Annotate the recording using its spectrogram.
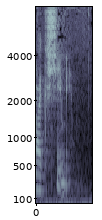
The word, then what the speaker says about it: Lakshmi: with Padma Lakshmi, probablemente sea, porque esto igual se pronuncia como Lakshmi. Taste the Nation, buscad Taste the Nation, que va a ser más fácil.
